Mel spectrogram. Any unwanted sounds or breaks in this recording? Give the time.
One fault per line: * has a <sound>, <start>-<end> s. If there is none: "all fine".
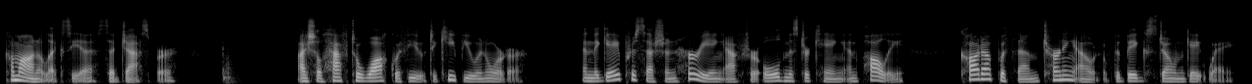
* has a thud, 2.2-2.6 s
